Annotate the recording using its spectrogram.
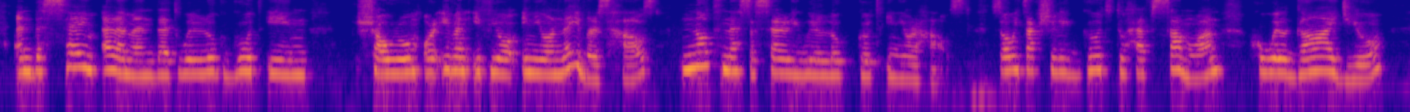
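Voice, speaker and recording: A woman's voice comes through somewhat breathy. Its pitch is fairly high. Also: ordinary pitch variation. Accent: Polish. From Poland. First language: Polish. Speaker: interior architect, business owner. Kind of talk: interview. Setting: live video stream.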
